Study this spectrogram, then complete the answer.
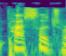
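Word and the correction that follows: Puslinch: Well, as think about hanging cats in trees. So a puss lynch. So pussy cats lynched in trees.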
